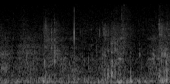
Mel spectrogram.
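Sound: horse-drawn carriage hooves clip-clopping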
